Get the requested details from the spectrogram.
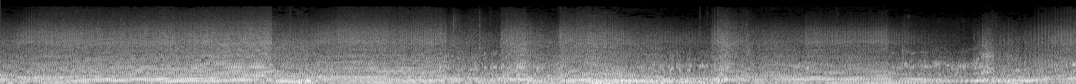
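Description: A sports car engine in a racing game revs up and down through gear changes.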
